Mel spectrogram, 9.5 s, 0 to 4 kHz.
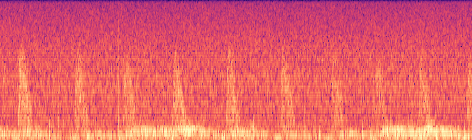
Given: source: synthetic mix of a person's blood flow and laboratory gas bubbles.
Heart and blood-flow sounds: Doppler ultrasound of blood flow; subclavian vein
4.94-5.12 s: bubbles
From the record:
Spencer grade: 1 (occasional bubble signal discernible with the cardiac motion signal, with majority of cardiac periods free of bubbles); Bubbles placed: anywhere in the cardiac cycle

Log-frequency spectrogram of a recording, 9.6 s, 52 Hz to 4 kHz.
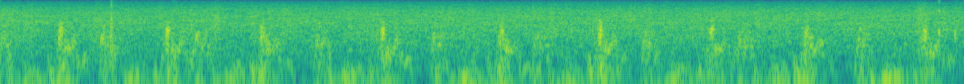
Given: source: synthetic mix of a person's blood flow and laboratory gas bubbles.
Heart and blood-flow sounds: Doppler ultrasound of blood flow; precordium
1.06-1.27 s: bubbles
1.71-1.79 s: bubbles
9.37-9.44 s: bubbles
9.52-9.59 s: bubbles
From the record:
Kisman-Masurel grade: 122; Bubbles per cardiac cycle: 1 to 2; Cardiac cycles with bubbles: 10 to 50%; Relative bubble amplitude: moderate (0.250 to 0.450); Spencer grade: 2 (many but less than half of the cardiac periods contain bubble signals, singularly or in groups); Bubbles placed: anywhere in the cardiac cycle

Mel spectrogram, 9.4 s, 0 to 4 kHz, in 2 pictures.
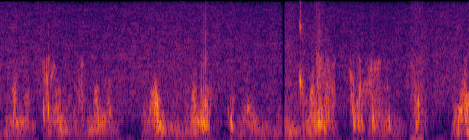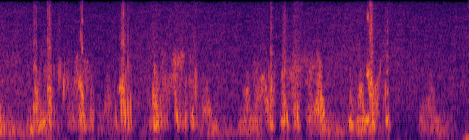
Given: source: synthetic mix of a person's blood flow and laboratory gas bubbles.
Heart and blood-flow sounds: Doppler ultrasound of blood flow; precordium
0.40-0.87 s: bubbles
1.52-1.63 s: bubbles
1.98-2.13 s: bubbles
2.27-2.36 s: bubbles
2.98-3.12 s: bubbles
3.16-3.36 s: bubbles
3.48-3.92 s: bubbles
4.11-4.24 s: bubbles
4.99-5.64 s: bubbles
5.81-6.04 s: bubbles
6.19-6.69 s: bubbles
7.22-7.91 s: bubbles
8.15-8.26 s: bubbles
8.32-8.62 s: bubbles
From the record:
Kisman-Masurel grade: 243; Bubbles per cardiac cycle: several, 3 to 8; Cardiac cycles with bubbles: 100%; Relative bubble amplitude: loud (0.450 to 0.775); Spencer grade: 3 (all of the cardiac periods contain showers or single bubble signals, but not dominating or overriding the cardiac motion signals); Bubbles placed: anywhere in the cardiac cycle

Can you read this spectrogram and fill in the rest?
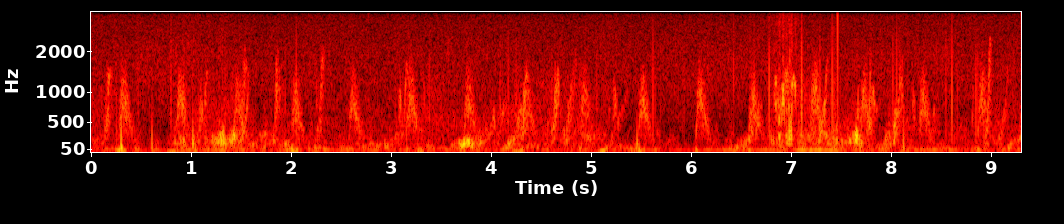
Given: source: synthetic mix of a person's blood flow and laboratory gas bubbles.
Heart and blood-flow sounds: Doppler ultrasound of blood flow; subclavian vein
6.76-7.08 s: bubbles
From the record:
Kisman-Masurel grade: 112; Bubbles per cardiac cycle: 1 to 2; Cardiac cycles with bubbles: 1 to 10%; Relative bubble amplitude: moderate (0.250 to 0.450); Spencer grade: 1 (occasional bubble signal discernible with the cardiac motion signal, with majority of cardiac periods free of bubbles); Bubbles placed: anywhere in the cardiac cycle

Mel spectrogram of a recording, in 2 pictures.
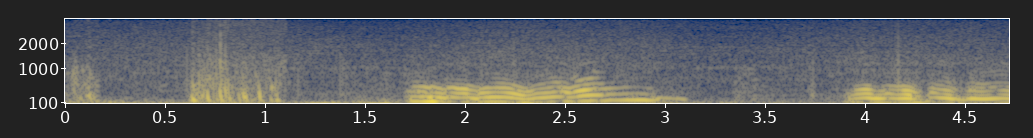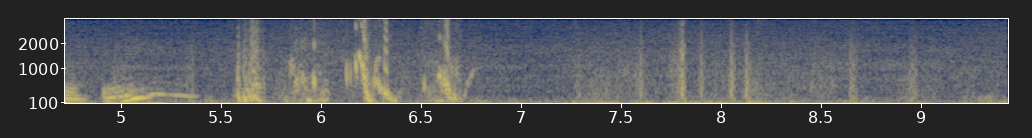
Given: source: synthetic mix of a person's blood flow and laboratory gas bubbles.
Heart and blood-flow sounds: Doppler ultrasound of blood flow; subclavian vein
0.04-0.20 s: bubbles
0.63-1.12 s: bubbles
5.58-5.75 s: bubbles
5.83-6.07 s: bubbles
6.11-6.43 s: bubbles
6.50-6.82 s: bubbles
From the record:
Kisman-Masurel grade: 222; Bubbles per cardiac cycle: several, 3 to 8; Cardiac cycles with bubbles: 10 to 50%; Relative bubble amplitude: moderate (0.250 to 0.450); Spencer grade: 2 (many but less than half of the cardiac periods contain bubble signals, singularly or in groups); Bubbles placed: anywhere in the cardiac cycle

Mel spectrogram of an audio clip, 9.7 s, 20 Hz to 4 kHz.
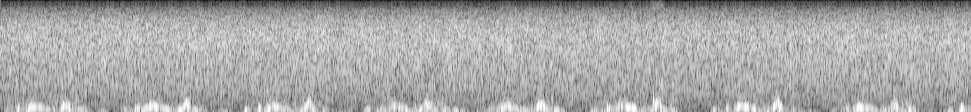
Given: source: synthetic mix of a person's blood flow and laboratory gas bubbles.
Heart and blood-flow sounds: Doppler ultrasound of blood flow; precordium
6.50-6.65 s: bubbles
From the record:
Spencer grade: 1 (occasional bubble signal discernible with the cardiac motion signal, with majority of cardiac periods free of bubbles); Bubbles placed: anywhere in the cardiac cycle

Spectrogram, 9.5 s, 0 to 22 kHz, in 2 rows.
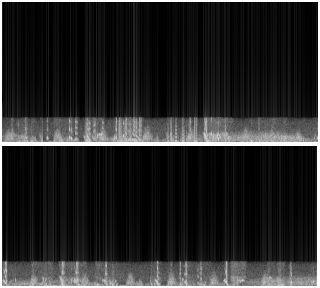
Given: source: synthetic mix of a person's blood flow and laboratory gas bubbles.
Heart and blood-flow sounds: Doppler ultrasound of blood flow; subclavian vein
0.00-0.60 s: bubbles
0.65-0.72 s: bubbles
0.76-1.17 s: bubbles
1.21-1.56 s: bubbles
1.65-2.15 s: bubbles
2.44-2.93 s: bubbles
2.98-3.48 s: bubbles
3.65-4.29 s: bubbles
4.49-4.54 s: bubbles
4.66-5.09 s: bubbles
5.16-5.50 s: bubbles
5.57-6.01 s: bubbles
6.12-6.50 s: bubbles
6.93-7.13 s: bubbles
7.21-7.30 s: bubbles
7.40-7.89 s: bubbles
8.03-8.41 s: bubbles
8.69-9.14 s: bubbles
9.36-9.48 s: bubbles
From the record:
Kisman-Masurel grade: 243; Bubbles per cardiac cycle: several, 3 to 8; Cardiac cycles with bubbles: 100%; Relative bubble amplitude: loud (0.450 to 0.775); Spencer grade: 3 (all of the cardiac periods contain showers or single bubble signals, but not dominating or overriding the cardiac motion signals); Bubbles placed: anywhere in the cardiac cycle

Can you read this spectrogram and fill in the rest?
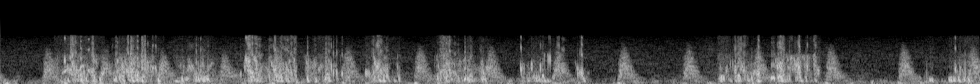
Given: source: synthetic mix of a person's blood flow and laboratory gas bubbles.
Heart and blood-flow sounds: Doppler ultrasound of blood flow; subclavian vein
0.54-1.05 s: bubbles
1.10-1.64 s: bubbles
1.72-2.24 s: bubbles
2.37-2.97 s: bubbles
3.04-3.54 s: bubbles
3.63-4.04 s: bubbles
4.34-4.94 s: bubbles
5.17-5.66 s: bubbles
5.74-5.90 s: bubbles
7.17-7.64 s: bubbles
7.69-8.22 s: bubbles
9.23-9.79 s: bubbles
From the record:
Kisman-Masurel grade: 332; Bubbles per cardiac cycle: rolling drumbeat, 9 or more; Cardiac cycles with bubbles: 50 to 99%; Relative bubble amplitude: moderate (0.250 to 0.450); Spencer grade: 3 (all of the cardiac periods contain showers or single bubble signals, but not dominating or overriding the cardiac motion signals); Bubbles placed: anywhere in the cardiac cycle

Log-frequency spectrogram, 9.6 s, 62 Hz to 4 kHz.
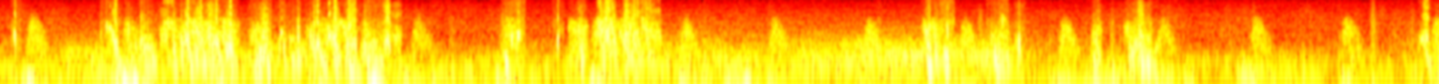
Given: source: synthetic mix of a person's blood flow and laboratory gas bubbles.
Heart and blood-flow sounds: Doppler ultrasound of blood flow; subclavian vein
0.07-0.14 s: bubbles
0.67-1.60 s: bubbles
1.65-2.68 s: bubbles
3.33-3.50 s: bubbles
3.68-3.93 s: bubbles
3.96-4.42 s: bubbles
6.13-6.36 s: bubbles
6.58-6.83 s: bubbles
7.26-7.35 s: bubbles
7.49-7.73 s: bubbles
9.45-9.60 s: bubbles
From the record:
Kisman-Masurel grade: 333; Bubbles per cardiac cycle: rolling drumbeat, 9 or more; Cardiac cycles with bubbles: 50 to 99%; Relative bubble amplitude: loud (0.450 to 0.775); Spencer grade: 3 (all of the cardiac periods contain showers or single bubble signals, but not dominating or overriding the cardiac motion signals); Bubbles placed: anywhere in the cardiac cycle

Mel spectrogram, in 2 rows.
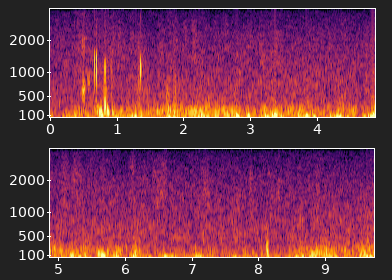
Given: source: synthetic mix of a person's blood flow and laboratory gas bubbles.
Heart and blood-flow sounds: Doppler ultrasound of blood flow; subclavian vein
0.40-0.98 s: bubbles
1.33-1.40 s: bubbles
1.74-1.91 s: bubbles
From the record:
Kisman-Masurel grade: 123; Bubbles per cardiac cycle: 1 to 2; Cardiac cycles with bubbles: 10 to 50%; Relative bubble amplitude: loud (0.450 to 0.775); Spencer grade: 2 (many but less than half of the cardiac periods contain bubble signals, singularly or in groups); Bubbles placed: anywhere in the cardiac cycle

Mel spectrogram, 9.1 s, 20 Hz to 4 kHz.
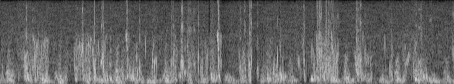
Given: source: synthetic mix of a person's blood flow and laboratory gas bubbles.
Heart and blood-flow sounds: Doppler ultrasound of blood flow; precordium
0.00-0.08 s: bubbles
0.32-1.00 s: bubbles
1.27-1.36 s: bubbles
1.44-2.28 s: bubbles
2.39-2.93 s: bubbles
3.00-3.16 s: bubbles
3.39-4.44 s: bubbles
4.75-5.05 s: bubbles
5.12-5.18 s: bubbles
5.23-5.75 s: bubbles
5.92-6.13 s: bubbles
6.17-6.78 s: bubbles
7.06-7.46 s: bubbles
7.65-7.73 s: bubbles
7.75-7.88 s: bubbles
8.03-8.71 s: bubbles
9.03-9.09 s: bubbles
From the record:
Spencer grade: 3 (all of the cardiac periods contain showers or single bubble signals, but not dominating or overriding the cardiac motion signals); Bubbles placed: only in the low amplitude regions of the cardiac cycle

